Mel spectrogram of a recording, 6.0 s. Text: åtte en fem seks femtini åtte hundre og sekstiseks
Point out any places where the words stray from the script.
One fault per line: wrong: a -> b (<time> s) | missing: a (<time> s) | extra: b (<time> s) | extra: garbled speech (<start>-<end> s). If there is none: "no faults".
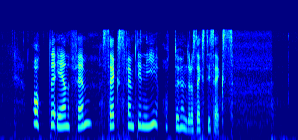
no faults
